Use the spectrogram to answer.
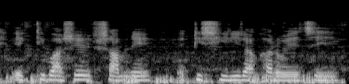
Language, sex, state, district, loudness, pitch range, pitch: Bengali, female, West Bengal, Alipurduar, -17 LUFS, 185-210 Hz, 200 Hz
